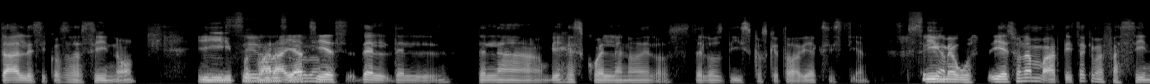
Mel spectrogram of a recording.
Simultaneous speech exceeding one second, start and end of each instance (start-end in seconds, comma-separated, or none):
2.0-3.3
